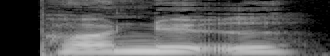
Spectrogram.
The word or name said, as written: pånøde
